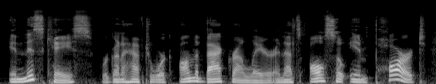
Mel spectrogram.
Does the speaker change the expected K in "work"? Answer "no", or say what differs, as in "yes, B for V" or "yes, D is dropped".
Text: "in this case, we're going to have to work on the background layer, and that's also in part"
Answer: no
